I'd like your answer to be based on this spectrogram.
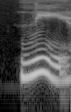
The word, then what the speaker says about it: Knee: Knee has a silent K.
